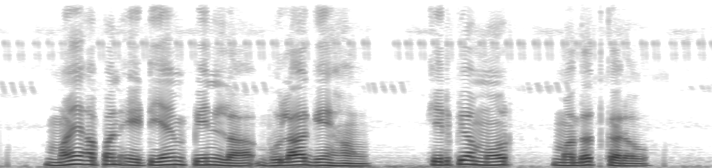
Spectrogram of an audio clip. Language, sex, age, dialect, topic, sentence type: Chhattisgarhi, male, 18-24, Northern/Bhandar, banking, statement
